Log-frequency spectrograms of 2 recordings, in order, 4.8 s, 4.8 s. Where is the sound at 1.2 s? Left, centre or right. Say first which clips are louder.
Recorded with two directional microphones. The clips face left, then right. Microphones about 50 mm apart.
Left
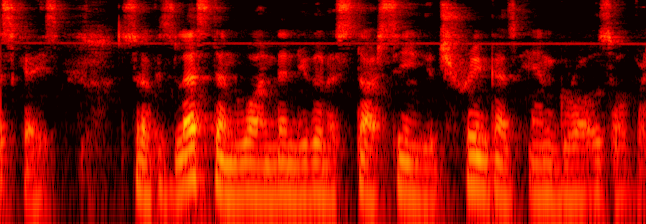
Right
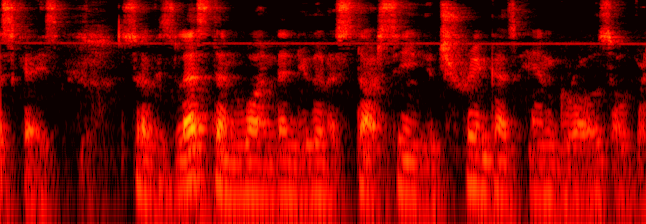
Left 3 dB; left.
